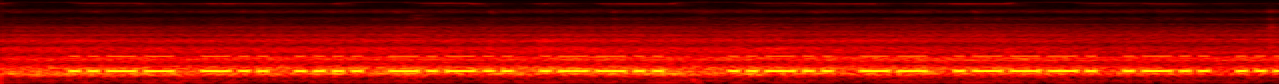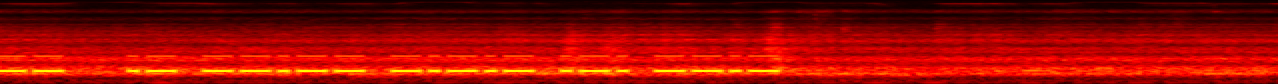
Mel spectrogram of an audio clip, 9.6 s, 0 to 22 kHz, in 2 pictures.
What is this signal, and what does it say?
Morse code (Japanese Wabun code), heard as a keyed tone, machine-sent, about 34 wpm, 510 Hz, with the noise inside a bus. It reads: ノホヌキヱ トヨセカノ イアサナネ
